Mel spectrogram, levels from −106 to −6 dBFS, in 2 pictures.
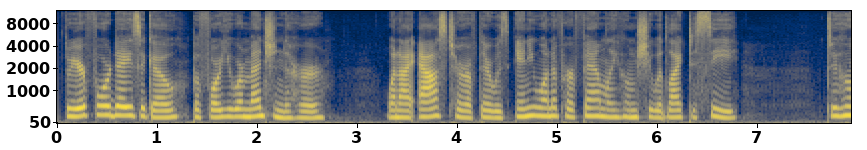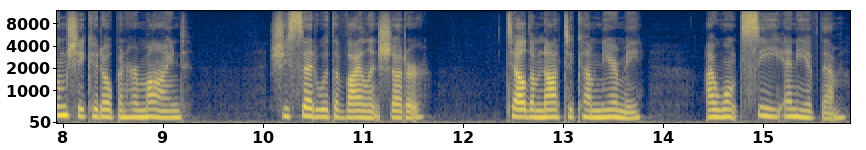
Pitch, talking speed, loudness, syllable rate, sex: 215 Hz, 195 wpm, -19 LUFS, 5.9 syllables/s, female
